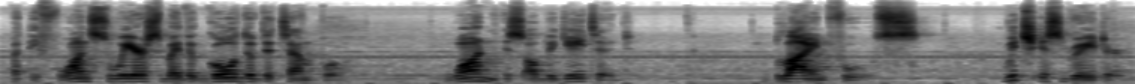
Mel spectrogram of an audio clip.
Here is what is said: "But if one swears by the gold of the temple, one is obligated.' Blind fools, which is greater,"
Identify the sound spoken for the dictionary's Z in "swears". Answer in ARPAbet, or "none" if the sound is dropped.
S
